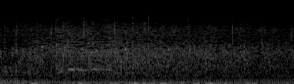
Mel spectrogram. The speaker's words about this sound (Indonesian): Dari Batam Pak. Batam, tepuk tangan buat Batam.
